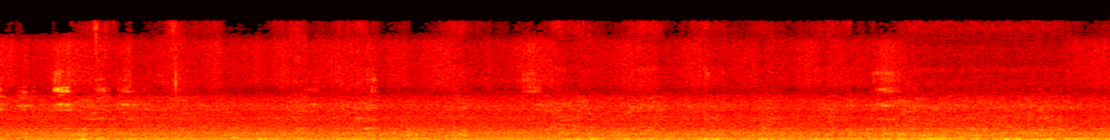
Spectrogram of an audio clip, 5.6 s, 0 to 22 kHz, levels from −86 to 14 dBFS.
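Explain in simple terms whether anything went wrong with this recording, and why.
Nothing went wrong: the speech comes through intact, with no dropouts, glitches or distortion to point to anywhere in the recording.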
